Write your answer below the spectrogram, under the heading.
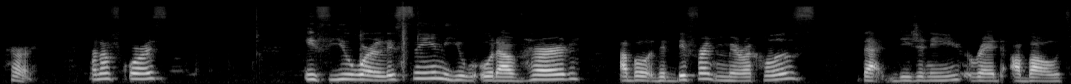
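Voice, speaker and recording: A woman with a medium-pitched voice hosts a children's read-aloud livestream, captured in narrow, tinny audio. She greets viewers and recaps stories, sounding encouraging and often repeating stock welcome phrases.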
